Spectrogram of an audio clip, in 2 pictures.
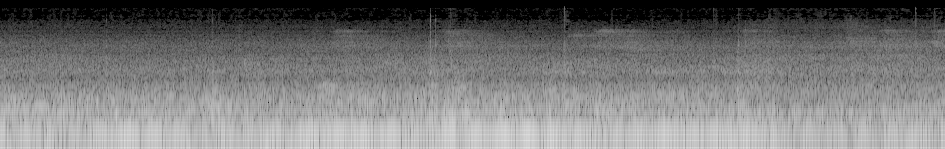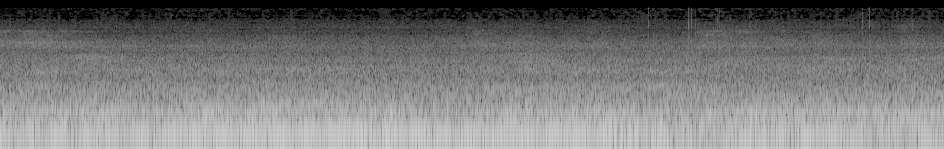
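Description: Steady low hum over a constant rumbling background, the ambient noise of a large hangar, a little louder in the first half.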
